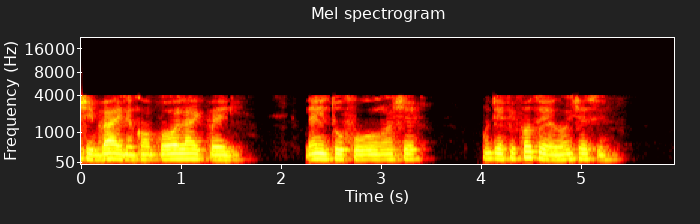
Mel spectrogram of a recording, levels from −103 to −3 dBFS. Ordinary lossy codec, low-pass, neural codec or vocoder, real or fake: AAC, 16 kbps; 7.2 kHz; none; real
